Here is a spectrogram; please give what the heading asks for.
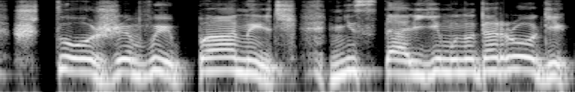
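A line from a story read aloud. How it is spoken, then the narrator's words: Reproachful shout, tongue clicking. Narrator (Russian): крикнул он и укоризненно зачмокал языком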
